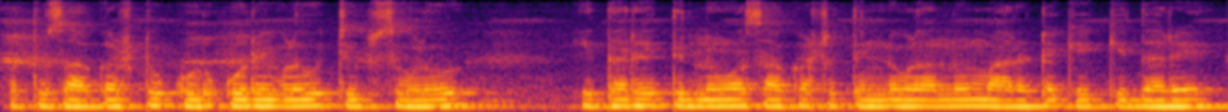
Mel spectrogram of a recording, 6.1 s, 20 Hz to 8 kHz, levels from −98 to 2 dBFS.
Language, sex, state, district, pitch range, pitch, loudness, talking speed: Kannada, male, Karnataka, Bidar, 125-130 Hz, 125 Hz, -14 LUFS, 115 wpm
